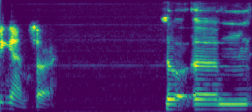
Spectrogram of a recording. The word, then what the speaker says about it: Hugo: again sir so um I think English pronounce it Hugo oh Hugo with an H in like it start with an H yeah it starts with an H but in French it's mute so just say U but yeah can you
